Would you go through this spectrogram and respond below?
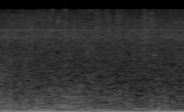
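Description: Rain falling steadily on a mountainside, a soft continuous wash of drops at moderate distance with no voices.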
